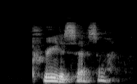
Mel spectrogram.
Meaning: One who precedes; one who has preceded another in any state, position, office, etc.; one whom another follows or comes after, in any office or position
- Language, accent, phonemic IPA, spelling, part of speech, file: English, Southern England, /ˈpɹiːdɪsɛsə(ɹ)/, predecessor, noun, LL-Q1860 (eng)-predecessor.wav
